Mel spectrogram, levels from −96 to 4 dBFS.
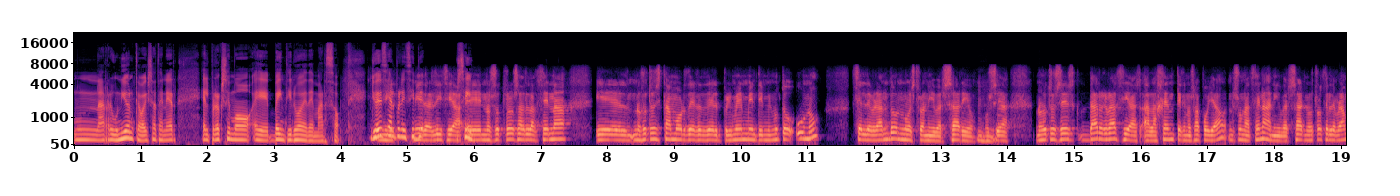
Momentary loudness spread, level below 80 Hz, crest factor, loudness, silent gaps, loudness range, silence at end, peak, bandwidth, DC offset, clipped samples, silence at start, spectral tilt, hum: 7 LU; -54 dBFS; 18 dB; -20 LUFS; none; 2 LU; 0 s; 0 dBFS; 15.5 kHz; under 0.1%; under 0.1%; 0 s; -6.5 dB/octave; none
